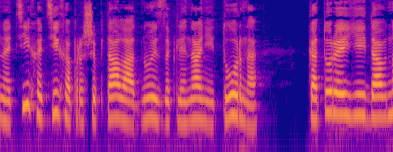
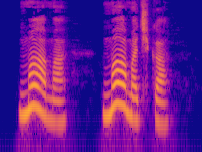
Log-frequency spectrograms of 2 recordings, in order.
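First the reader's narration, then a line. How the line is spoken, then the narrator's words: Exclaiming. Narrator (Russian): воскликнула Карина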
